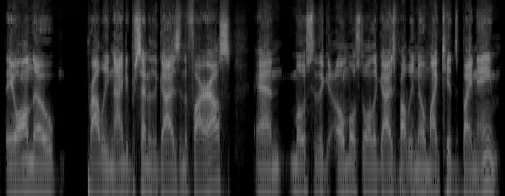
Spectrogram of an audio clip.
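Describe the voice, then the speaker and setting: A man's voice: medium pitch, level tone, quick pace, a bit bright, no room sound. A middle-aged man telling stories casually as an interview guest, frank, emphatic and opinionated. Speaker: podcast guest, veteran firefighter and speaker.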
